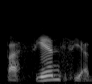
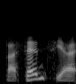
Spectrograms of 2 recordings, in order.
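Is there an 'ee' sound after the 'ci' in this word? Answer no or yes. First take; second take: yes; no. First: The word is said with the 'i' sound. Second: The word is said without the 'i' sound. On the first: The speaker calls it right. "That's how you officially pronounce it in Spanish" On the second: The speaker calls it wrong. "I just didn't put in the I in paciencia"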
